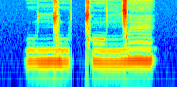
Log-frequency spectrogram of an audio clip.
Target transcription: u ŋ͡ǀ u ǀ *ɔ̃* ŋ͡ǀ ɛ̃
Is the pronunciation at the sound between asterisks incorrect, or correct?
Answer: correct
